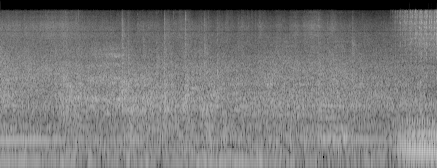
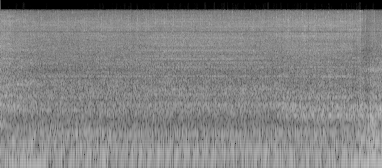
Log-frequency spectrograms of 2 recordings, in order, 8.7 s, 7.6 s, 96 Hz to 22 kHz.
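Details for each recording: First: 2006 Jeep Grand Cherokee 4.7L V8: idles with a loose, uneven puff, then revs into a loud, raspy roar; suspected exhaust manifold leak, manifold flanges then removed for repair. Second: 2006 Jeep Grand Cherokee 4.7L after exhaust manifold leak repair: steady, even hum with a smooth hiss and no puffing or ticking from the manifold, normal running.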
